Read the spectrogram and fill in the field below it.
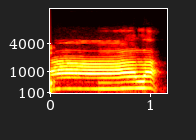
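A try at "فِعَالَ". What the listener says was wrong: Panjang ya. Pendeknya fi-nya dong.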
